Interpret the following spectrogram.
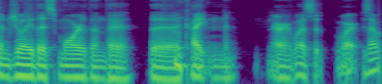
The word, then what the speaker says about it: chitin: Chitin is pronounced chitin.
